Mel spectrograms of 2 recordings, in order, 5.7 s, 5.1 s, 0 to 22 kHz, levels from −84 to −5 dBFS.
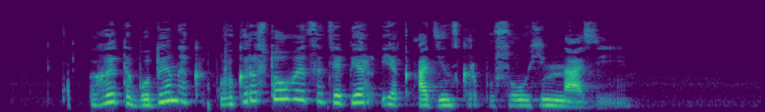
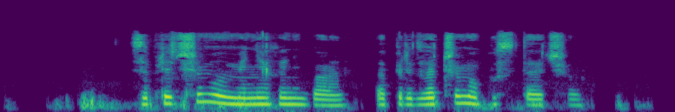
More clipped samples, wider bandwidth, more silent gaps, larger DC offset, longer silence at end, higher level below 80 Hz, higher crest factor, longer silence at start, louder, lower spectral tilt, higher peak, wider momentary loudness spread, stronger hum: neither; first, 11.5 kHz vs 8.2 kHz; second, none vs 2.75-2.82 s, 4.48-4.62 s; neither; first, 1.15 s vs 0.4 s; second, -80 dBFS vs -56 dBFS; first, 26 dB vs 18 dB; about the same, 0.7 s vs 0.6 s; second, -28 LUFS vs -21 LUFS; about the same, -5 dB/octave vs -4.5 dB/octave; about the same, -4 dBFS vs -6 dBFS; second, 10 LU vs 16 LU; neither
